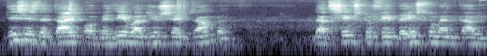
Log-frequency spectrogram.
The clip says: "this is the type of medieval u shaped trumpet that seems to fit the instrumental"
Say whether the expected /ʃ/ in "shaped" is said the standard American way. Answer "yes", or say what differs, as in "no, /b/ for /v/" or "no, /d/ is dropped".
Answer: no, /s/ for /ʃ/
